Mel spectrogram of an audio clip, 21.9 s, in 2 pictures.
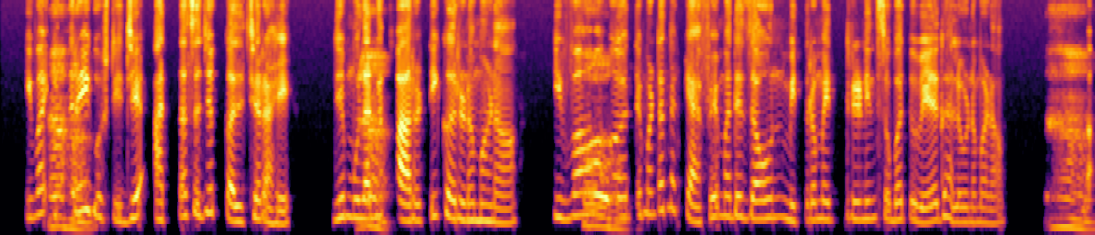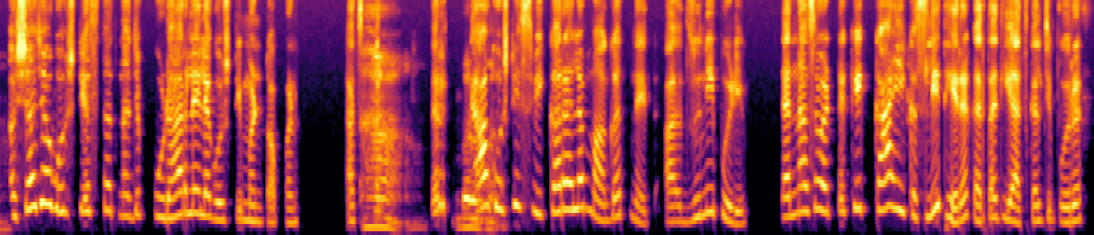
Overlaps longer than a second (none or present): none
